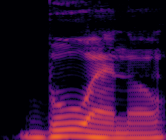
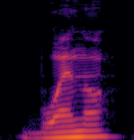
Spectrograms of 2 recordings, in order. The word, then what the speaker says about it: bueno: every time you see a u or an i in front of another vowel imagine it as a w or a y so instead of saying bueno or bien say bueno en bien also remember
